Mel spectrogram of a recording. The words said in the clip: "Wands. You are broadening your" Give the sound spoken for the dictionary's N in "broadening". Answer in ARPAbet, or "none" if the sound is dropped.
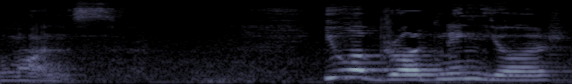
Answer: N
